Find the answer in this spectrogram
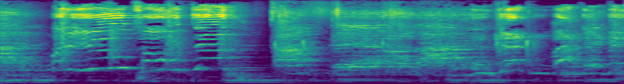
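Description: Gospel choir singing in full voice with a lead singer on a microphone, over a steady low bass accompaniment.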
